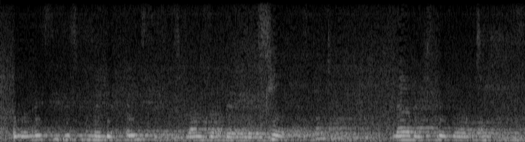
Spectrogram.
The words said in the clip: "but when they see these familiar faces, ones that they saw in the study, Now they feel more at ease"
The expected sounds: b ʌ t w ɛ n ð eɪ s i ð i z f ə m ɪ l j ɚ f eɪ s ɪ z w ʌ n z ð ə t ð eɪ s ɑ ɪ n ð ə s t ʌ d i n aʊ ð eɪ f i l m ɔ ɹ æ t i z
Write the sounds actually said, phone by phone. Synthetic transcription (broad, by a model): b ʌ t w ɛ n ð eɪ s i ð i s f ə m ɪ l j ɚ f eɪ s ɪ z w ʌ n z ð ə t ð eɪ s ɑ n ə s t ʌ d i n aʊ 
